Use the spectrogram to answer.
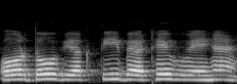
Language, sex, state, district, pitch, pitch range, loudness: Hindi, female, Uttar Pradesh, Shamli, 220 Hz, 215-240 Hz, -14 LUFS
